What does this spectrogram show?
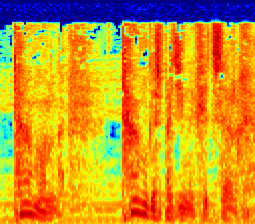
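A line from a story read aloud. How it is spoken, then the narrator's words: Frightened mumble. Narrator (Russian): забормотала перепуганная Галина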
